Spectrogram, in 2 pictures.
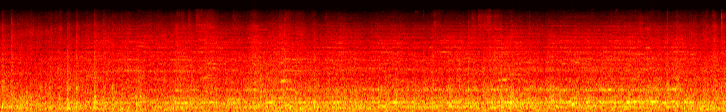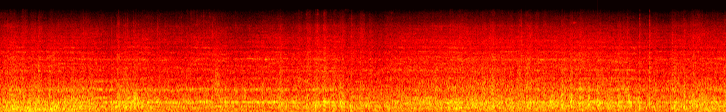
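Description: Freight cars rolling past at speed: steel wheels rumbling and clacking over the rails, with a steady ringing tone running underneath.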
